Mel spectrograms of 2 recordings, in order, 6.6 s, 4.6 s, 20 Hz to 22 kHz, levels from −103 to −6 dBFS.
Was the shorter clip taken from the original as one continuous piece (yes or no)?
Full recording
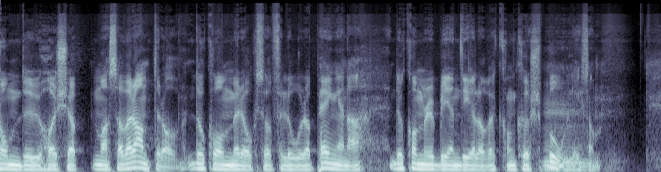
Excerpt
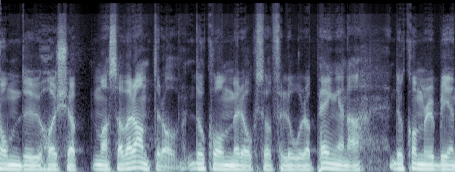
yes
